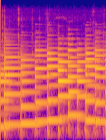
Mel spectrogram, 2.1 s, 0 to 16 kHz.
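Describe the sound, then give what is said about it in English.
A Phrygian sharp 3 scale, also called the fifth mode of harmonic minor, played as a brisk run of about a dozen clear, ringing notes in even rhythm, climbing steadily and easing back slightly at the end, with no talking. “And what's commonly used with Phrygian is they do what's called a Phrygian sharp 3 scale, which sounds like this.”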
